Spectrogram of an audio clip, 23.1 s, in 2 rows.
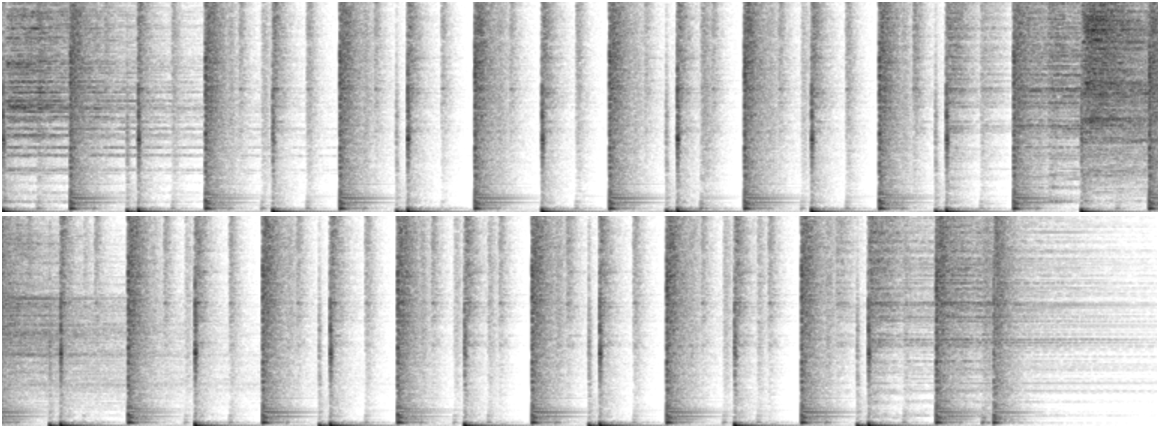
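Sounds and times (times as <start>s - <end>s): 
dry drums: 0.0s - 22.0s.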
